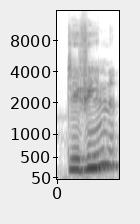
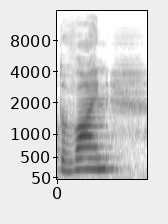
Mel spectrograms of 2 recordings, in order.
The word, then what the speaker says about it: Divine: Yes, you will pronounce this as Divine, not Divine. I talked with the sales rep and she told me actually that it's called Divine.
